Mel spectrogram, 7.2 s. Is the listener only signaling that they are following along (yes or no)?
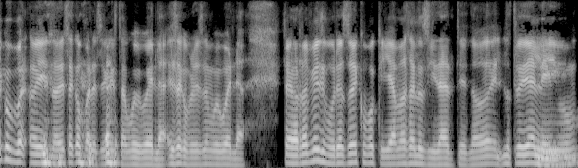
yes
